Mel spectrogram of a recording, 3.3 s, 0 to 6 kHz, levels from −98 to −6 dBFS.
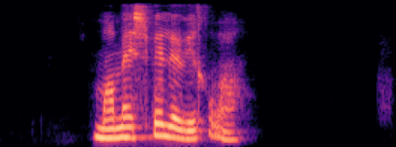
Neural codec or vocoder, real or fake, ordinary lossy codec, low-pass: vocoder, 44.1 kHz, 128 mel bands, Pupu-Vocoder; fake; AAC, 48 kbps; 5.4 kHz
